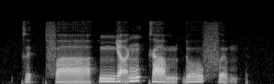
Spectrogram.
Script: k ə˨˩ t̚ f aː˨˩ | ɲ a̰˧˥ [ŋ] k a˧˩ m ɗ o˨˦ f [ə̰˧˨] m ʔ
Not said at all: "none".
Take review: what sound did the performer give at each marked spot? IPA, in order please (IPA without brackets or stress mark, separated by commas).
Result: ŋ, ə̰˧˨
